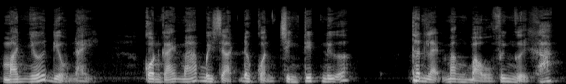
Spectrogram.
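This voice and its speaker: An earnest young woman pleading with her mother, as a male narrator voices her. The delivery is tearful and insistent, in a husky, expressive reading voice. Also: mid-range voice, normal speed.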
